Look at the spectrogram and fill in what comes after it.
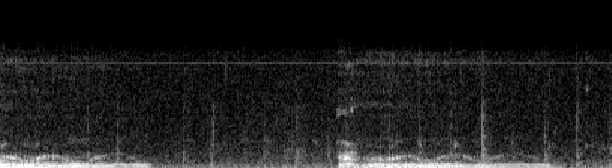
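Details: Pet dog Wicked, a female, 'talking' while playing on a bed: two long, moaning, harmonic utterances about one and a half to two seconds each, pitch wobbling slightly and sliding down at the ends, with a quiet gap between.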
